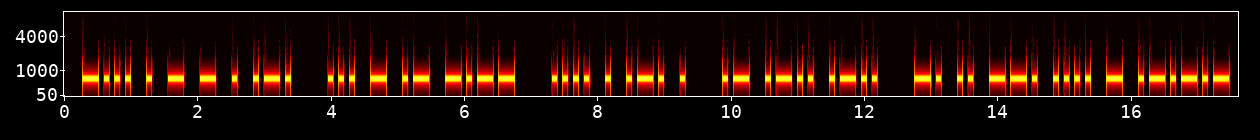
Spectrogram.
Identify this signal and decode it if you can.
Morse code, heard as a keyed tone, about 15 wpm, 700 Hz. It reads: BETTER STAY HERE ALL NIGHT.
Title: Sentences from Top 500 Words 15wpm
